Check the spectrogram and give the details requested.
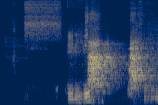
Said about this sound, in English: He's got crying babies. He's got barking dogs. So, yeah. A lot going on there. That sounds like the dog from the Sandlot.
